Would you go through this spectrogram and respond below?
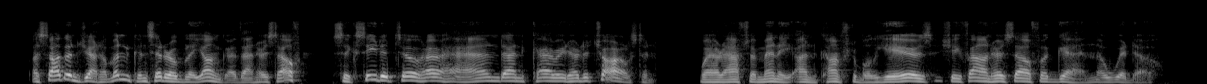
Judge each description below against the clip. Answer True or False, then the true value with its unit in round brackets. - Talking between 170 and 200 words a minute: False (135 wpm)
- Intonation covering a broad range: True (6.0 semitones)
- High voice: False (140 Hz)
